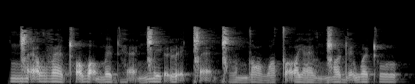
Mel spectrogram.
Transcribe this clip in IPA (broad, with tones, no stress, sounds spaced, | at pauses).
ŋ͡ǁ æ̰˥ lˠ v æ˥˩ ʈʰ ə̰˥ ðˤ ḭ˥˩ m ɛ˥˩ ɖʱ æ̰˥˩ ŋ͡ǁ i˥˩ ɽ ə̰˥ ɭ ɛ̰˥ ǁ æ̰˥˩ ɡ͡ǁ ʌ˥˩ n d ɒ˥˩ ðˤ ə˥ tˤ ḭ˥ j æ˥˩ l ŋ͡ǁ ɒ˥ ɖ ɛ̰˥ w ʌ˥ ʈʰ ʊ˥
